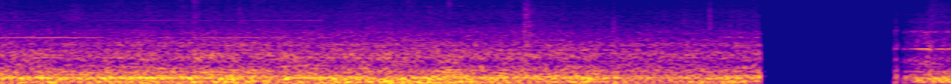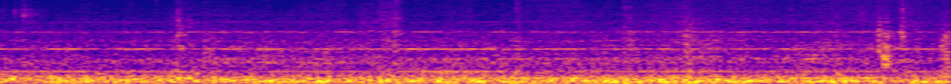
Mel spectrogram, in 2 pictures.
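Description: Steady low rumble of airport terminal background noise, cut off abruptly about two and a half seconds in. After a brief silence comes the steady cabin noise of a jet airliner: a low rumble with a high, steady whine over it.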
